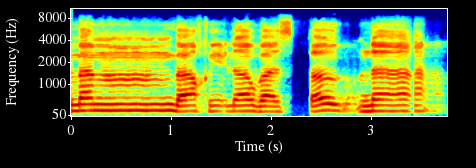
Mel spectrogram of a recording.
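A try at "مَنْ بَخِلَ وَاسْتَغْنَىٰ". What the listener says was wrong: PR-nya masih di goin. Nah, goinnya masih tertarik ke belakang itu bibirnya yang pojok sini. huruf-huruf tebal yang sukun itu, ya ini saya berikan catatan tambahan ya, untuk menghindari ya, menghindari suara yang cenderung menipis ya.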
